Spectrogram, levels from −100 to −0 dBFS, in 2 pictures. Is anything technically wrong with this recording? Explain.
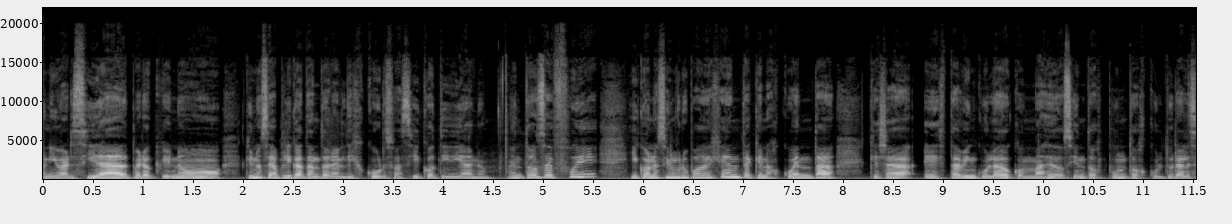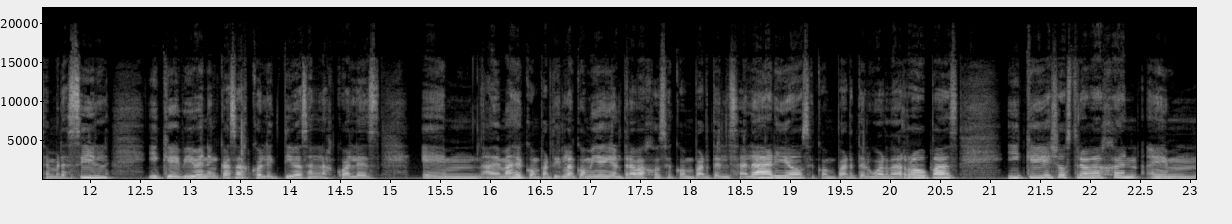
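Yes. There are two short stalls from late packets and two jitter buffer speed-ups.

Short stalls from a late packet occur at 1.13–1.24 s and 14.24–14.29 s. Packets missed their playout time and the jitter buffer emptied, so the receiver held the last sound for 46 ms and then 38 ms before resuming in the same place. Nothing is lost, but a sound lingers with a faint buzz or dip.

Jitter buffer speed-ups occur at 6.44–6.83 s and 18.47–18.89 s. With surplus audio queued, the receiver repeatedly trimmed pitch-period-sized pieces, removing about 50 ms in each stretch. This plays the sound at 112% and then 109% of normal speed with unchanged pitch, so those stretches feel briefly rushed.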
